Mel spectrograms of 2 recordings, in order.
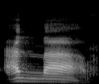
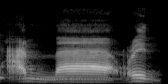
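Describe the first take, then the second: First: The word stops short on the r sound. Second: The word ends with a full -in ending. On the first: The reader is stopping at this word. "Now if you were stopping, come on, Ammar" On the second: The reader is continuing through without stopping. "You gotta separate it and pronounce it"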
